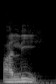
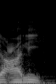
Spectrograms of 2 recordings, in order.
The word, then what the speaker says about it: Ali: start with an or like my name, like Ali, which is what like someone who understands English or Kiswahili will say the name. The actual pronunciation is Ali, so it has to come from the throat.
